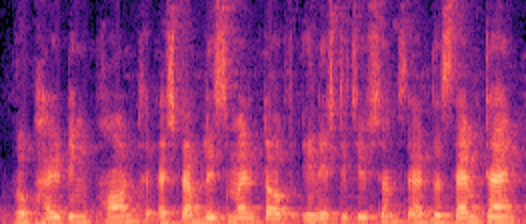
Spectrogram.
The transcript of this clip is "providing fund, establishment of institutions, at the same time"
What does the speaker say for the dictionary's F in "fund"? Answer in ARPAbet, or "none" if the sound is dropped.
P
